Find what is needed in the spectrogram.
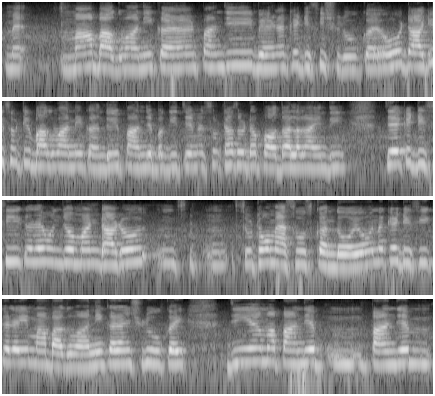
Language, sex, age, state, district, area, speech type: Sindhi, female, 30-45, Delhi, South Delhi, urban, spontaneous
